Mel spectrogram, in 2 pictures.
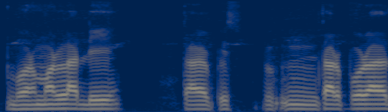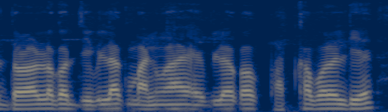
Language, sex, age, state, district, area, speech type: Assamese, male, 45-60, Assam, Darrang, rural, spontaneous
